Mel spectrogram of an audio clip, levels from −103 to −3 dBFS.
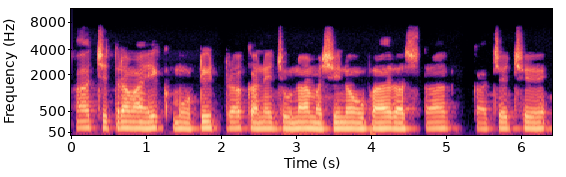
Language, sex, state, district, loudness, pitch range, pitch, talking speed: Gujarati, male, Gujarat, Valsad, -15 LUFS, 115-125 Hz, 120 Hz, 110 wpm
